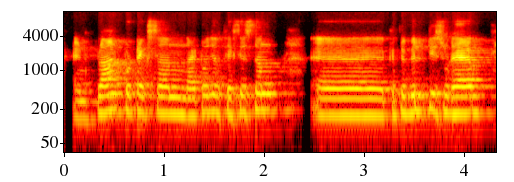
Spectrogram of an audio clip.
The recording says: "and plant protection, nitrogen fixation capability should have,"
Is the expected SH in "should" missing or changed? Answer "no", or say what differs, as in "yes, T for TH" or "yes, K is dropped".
yes, S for SH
